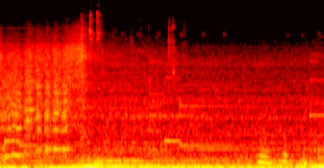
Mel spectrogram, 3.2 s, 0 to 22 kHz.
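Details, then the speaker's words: 2014 Ford F150 started with the AC off, after a pop and bad cab shuddering while driving: it catches quickly and settles into a low, even idle with no knocks or rattles; normal, the vibration appears only with AC on and the blower motor is suspected. "you can see it sounds just fine starts up just fine not hearing anything out of the ordinary"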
